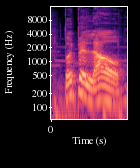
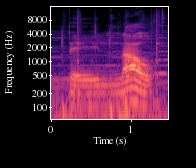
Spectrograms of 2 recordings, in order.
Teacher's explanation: No D because it's Puerto Rico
